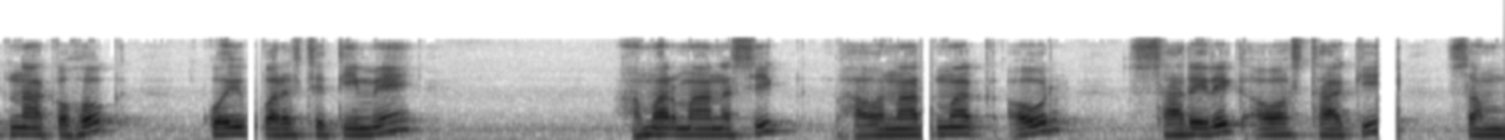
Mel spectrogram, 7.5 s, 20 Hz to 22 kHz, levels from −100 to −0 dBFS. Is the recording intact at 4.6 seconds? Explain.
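No. From 4.61 to 4.66 s, unconcealed Bluetooth headset packet loss drops about 52.5 ms of speech between headset and phone, a gap that fits around seven lost mSBC frames. Nothing fills it, so it sounds like a hard-edged silent hole that can click, rather than the smeared or repeated sound of concealment.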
